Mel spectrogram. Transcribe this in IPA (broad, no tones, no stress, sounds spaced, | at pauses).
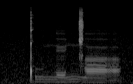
ǃ u n ɛ ŋ͡ǁ a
